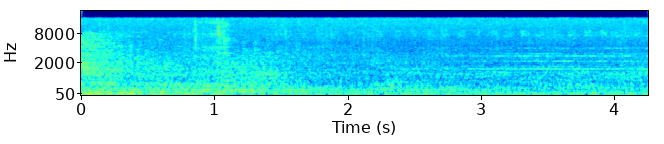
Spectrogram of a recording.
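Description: Film sound effect of a spaceship engine, the Razor Crest gunship: a low rumble with a falling whoosh as the ship passes, fading as it flies off.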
